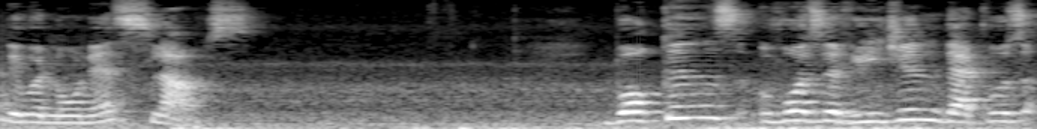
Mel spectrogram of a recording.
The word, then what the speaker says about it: Balkan: Now, the word Balkan, yes, you heard right. I'm saying Balkan because this is the right pronunciation. L is silent here, so this is Balkan.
